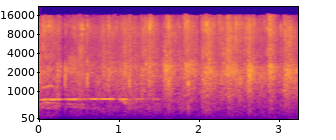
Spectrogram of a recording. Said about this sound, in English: All right, thank you very much, Matt. Round of applause for Matt.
